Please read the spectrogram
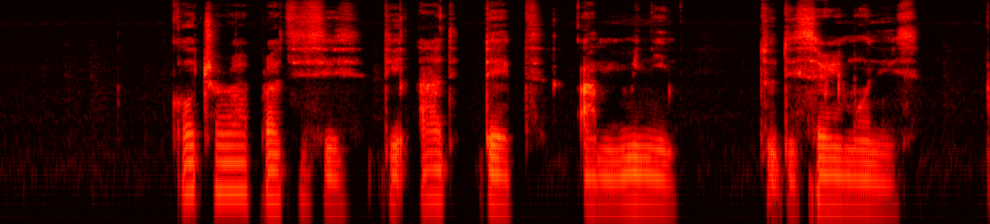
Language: Nigerian Pidgin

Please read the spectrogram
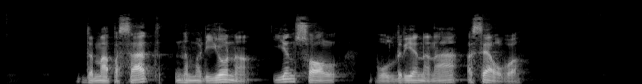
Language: Catalan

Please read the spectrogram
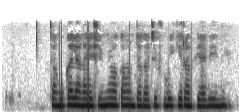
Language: Swahili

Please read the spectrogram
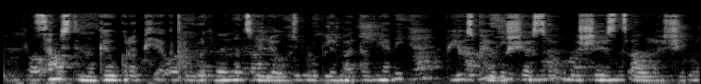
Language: Georgian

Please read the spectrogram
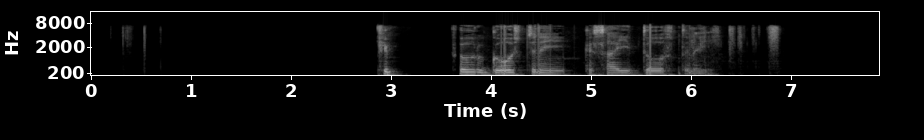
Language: Saraiki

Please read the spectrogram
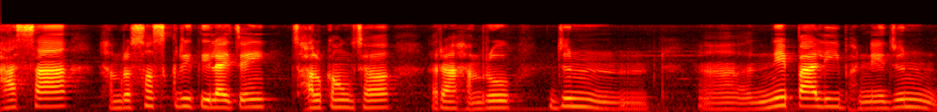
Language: Nepali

